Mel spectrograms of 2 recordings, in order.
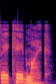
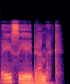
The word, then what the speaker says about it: academic: wrong I think yes the emphasis should be on the second syllable it's pronounced aade mik not academic got it and finally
